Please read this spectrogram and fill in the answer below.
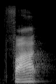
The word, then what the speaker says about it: Pfaadt: I think it's Pfaadt, yes? – Yeah.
